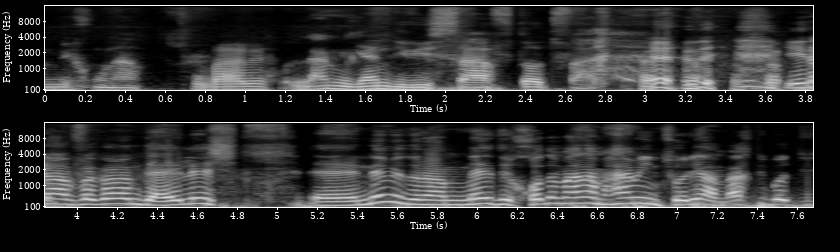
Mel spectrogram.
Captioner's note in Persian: خنده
